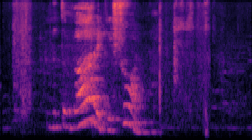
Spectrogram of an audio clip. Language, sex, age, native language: Icelandic, female, 7, Icelandic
